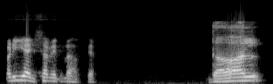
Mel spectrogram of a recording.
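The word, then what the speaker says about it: دال: Dal, pronounced as dal, start using tip of tongue touching gum of front two teeth.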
